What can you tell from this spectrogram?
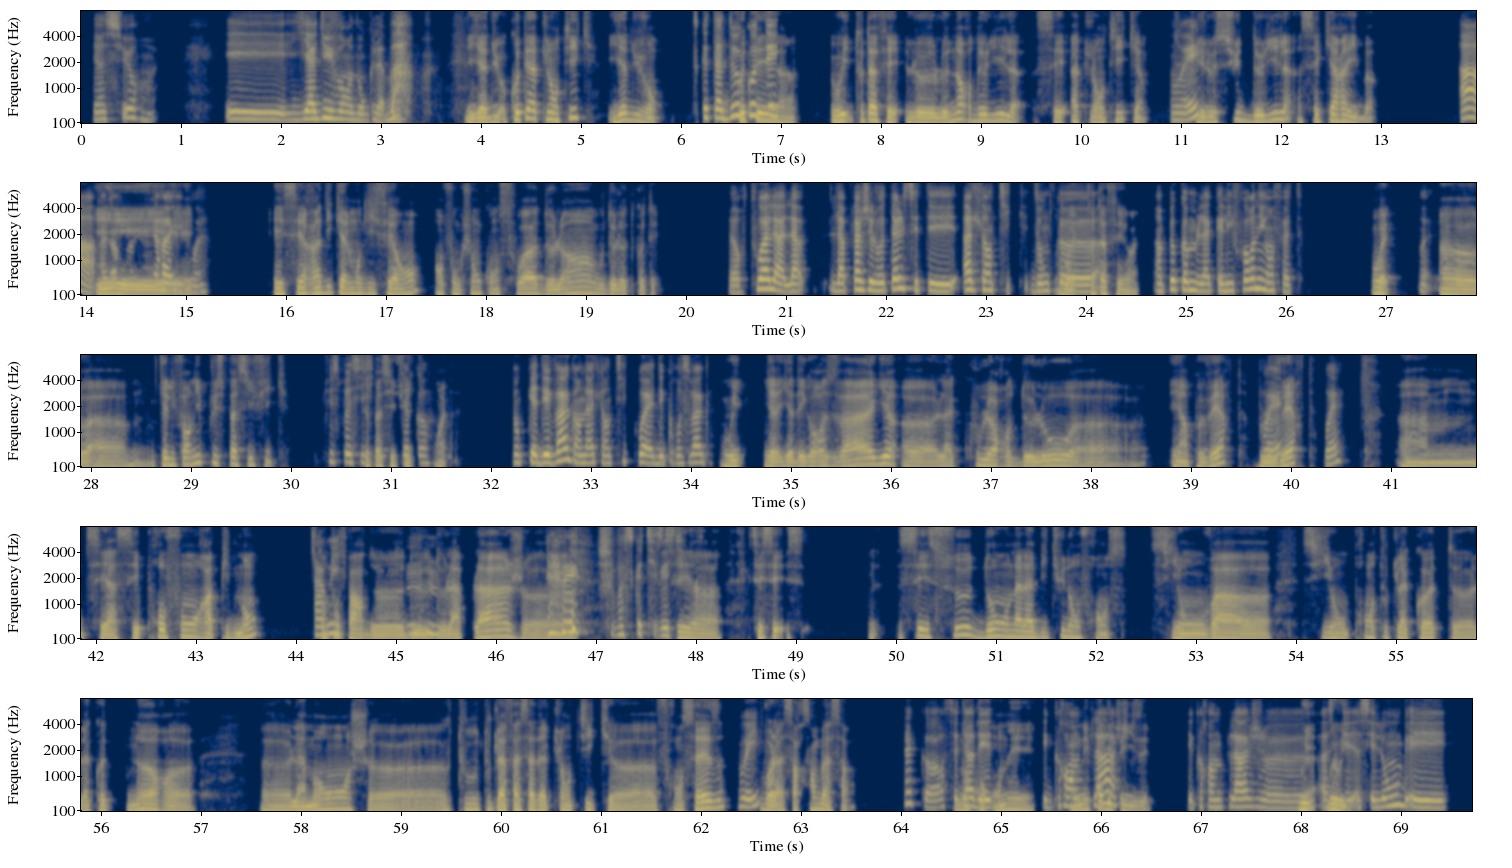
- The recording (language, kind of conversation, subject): French, podcast, Quelle expérience de voyage t’a le plus marqué(e) ?
- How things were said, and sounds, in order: drawn out: "Et"; chuckle; drawn out: "heu"; drawn out: "Hem"; laughing while speaking: "Oui, je vois ce que tu veux dire"; drawn out: "heu"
